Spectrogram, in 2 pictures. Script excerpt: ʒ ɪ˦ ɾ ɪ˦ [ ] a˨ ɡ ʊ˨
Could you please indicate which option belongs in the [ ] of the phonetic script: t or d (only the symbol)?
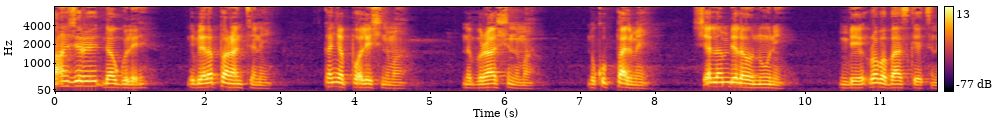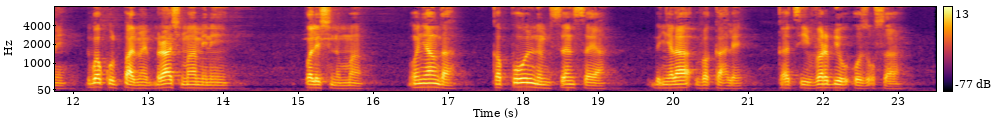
d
